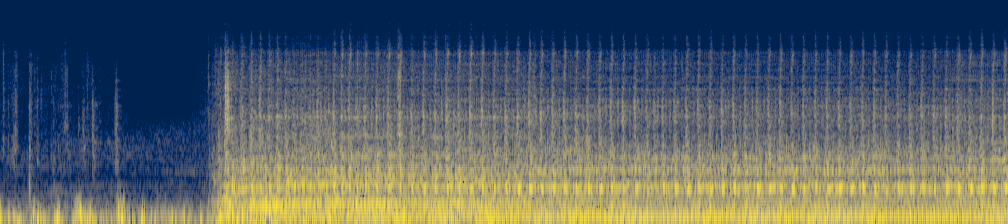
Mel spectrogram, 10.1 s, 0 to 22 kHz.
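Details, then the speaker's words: Cosmetically restored Yamaha YSR50 with 198 original miles: a few handling knocks, then the little two-stroke fires and settles into an even, crisp ring-ding idle with steady rhythm, running healthy. "The motor sounds like brand new."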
